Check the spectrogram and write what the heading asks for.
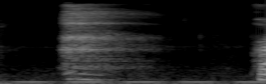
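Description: A woman's breathy sigh, about half a second long, starting about half a second in, over a faint steady low hum.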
